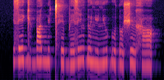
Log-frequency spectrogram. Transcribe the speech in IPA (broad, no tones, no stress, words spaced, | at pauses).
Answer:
zeɡʲɯ ɠɑlny ǀʰebezil ɗɯlʲɯ lʲu ɠuɗo ʃø xɑ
